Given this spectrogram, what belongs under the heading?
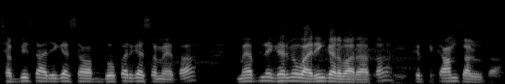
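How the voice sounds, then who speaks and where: A man's voice: a little high, steady tone, moderate pace, a little mellow, no echo. A man recounting an incident to a reporter in a casual, rambling, repetitive way. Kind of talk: casual spoken account. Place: outdoors on a street.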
